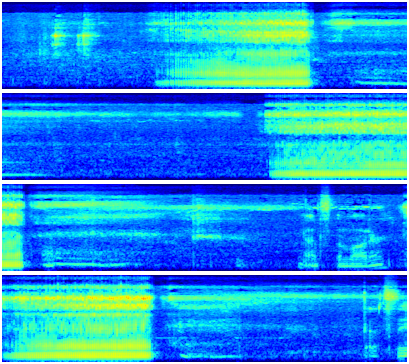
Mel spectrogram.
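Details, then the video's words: A sleeping dog snores: three long, rough, harmonic inhaled snores about five seconds apart, each lasting over a second, with softer wheezy exhales and quiet rustling between them. "Funny Dogs Snoring Compilation"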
